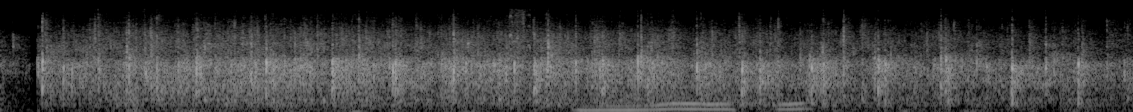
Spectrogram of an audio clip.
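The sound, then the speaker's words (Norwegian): Audience applause for panel guests being introduced, a dense steady patter of many hands clapping at moderate loudness, with a brief murmur of a voice underneath partway through. “Gi dem en eh, varm applaus.”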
